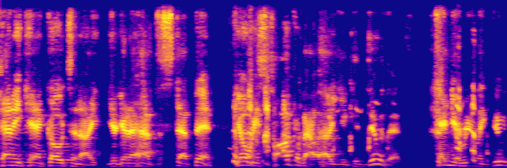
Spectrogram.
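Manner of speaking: put-on New York Staten Island accent. Retelling how the Madison Square Garden supervisor told you to step in, Josephine Traina's thick Staten Island accent. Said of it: "in her thick Staten Island accent".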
